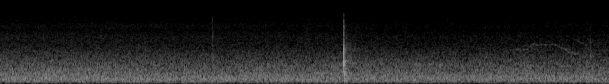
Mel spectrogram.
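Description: Steady rain falling in a forest, an even hiss of water. One sharp click about halfway through, and a faint chirp near the end.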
